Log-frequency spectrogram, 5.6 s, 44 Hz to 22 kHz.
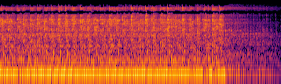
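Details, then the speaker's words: Abandoned barn-find Ferguson T20 tractor, first successful run after oil priming, an earlier attempt having backfired: steady even low idle for several seconds, then shut off and winds down; revival a success. "and it was a big success so now I can go on with the rest of the stuff here"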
